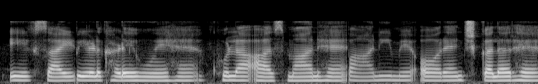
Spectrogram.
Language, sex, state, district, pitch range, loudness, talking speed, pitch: Hindi, female, West Bengal, Dakshin Dinajpur, 180-190 Hz, -15 LUFS, 210 wpm, 185 Hz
